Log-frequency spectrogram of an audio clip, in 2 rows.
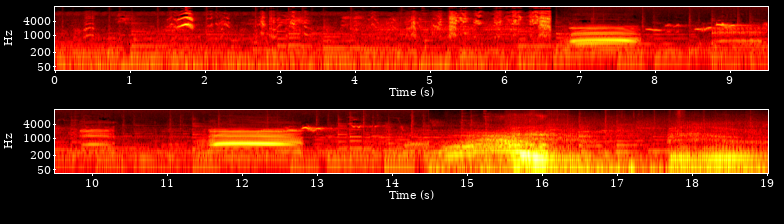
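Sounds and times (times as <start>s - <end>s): background music: 0.0s - 19.0s
parrots squawking: 1.5s - 6.6s
sheep bleating: 6.7s - 7.9s, 8.8s - 10.4s, 11.4s - 12.9s, 14.2s - 16.9s
tiger roaring: 14.2s - 19.0s.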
